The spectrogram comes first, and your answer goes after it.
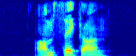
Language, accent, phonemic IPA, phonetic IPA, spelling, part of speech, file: Armenian, Eastern Armenian, /ɑmseˈkɑn/, [ɑmsekɑ́n], ամսեկան, adjective / adverb, Hy-ամսեկան.ogg
- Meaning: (adjective) misconstruction of ամսական (amsakan)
